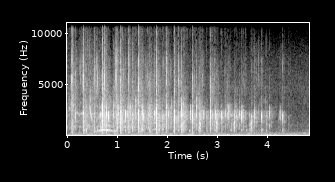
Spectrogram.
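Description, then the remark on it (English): A crowd breaks into steady applause for the speaker's father, who is 17 years sober, many hands clapping in a dense patter that carries on for several seconds before gradually thinning out. “Can we clap it up for him?”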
